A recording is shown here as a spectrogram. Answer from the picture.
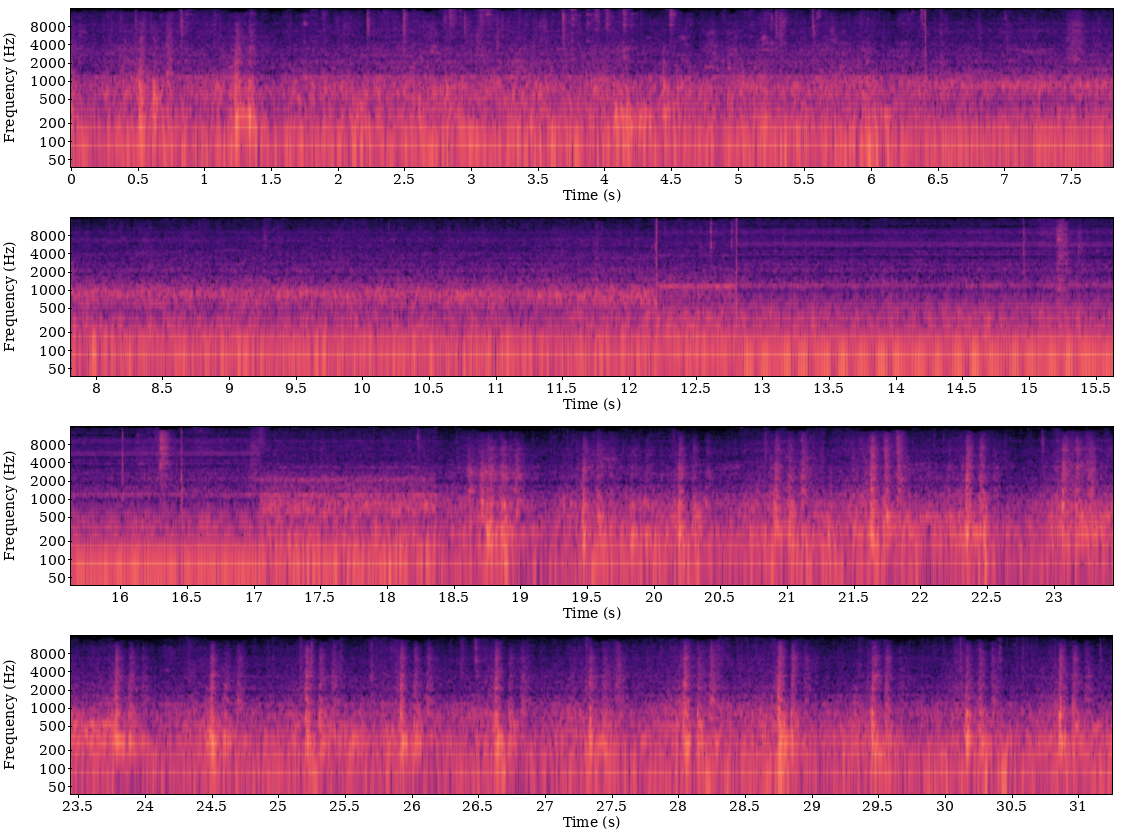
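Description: Diesel passenger train heard from inside the carriage: steady engine and running hum with rapid clicks from the wheels on the rails. For a few seconds in the middle the clicking stops and only a steady low hum remains, then the clicking running noise returns.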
